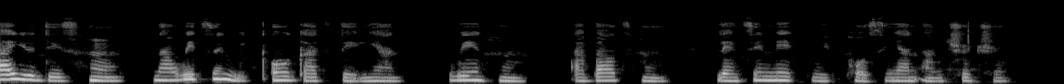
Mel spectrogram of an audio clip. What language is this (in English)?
Nigerian Pidgin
